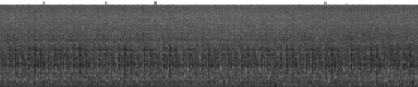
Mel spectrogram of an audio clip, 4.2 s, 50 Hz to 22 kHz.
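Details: Kia Rio 1.6 Gamma petrol engine at idle: fast, fairly even metallic ticking, about four per second, over the idle; internal engine knock, cause not identified.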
